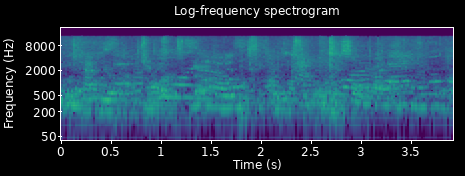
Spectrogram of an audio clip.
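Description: A woman talks with a man nearby.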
